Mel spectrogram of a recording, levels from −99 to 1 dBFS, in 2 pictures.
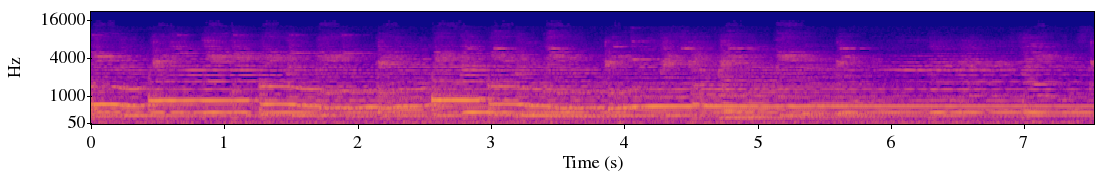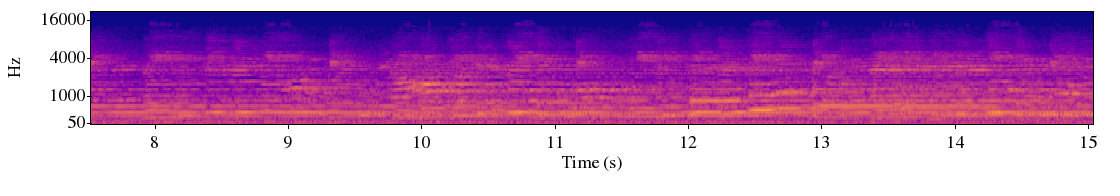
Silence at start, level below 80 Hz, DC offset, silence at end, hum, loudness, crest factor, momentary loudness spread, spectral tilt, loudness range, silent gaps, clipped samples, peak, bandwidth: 0 s; -54 dBFS; under 0.1%; 0 s; none; -34 LUFS; 14 dB; 8 LU; -4.5 dB/octave; 5 LU; none; under 0.1%; -20 dBFS; 14 kHz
